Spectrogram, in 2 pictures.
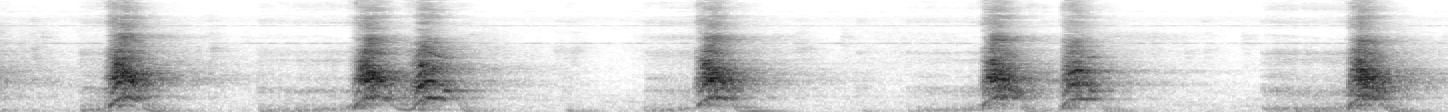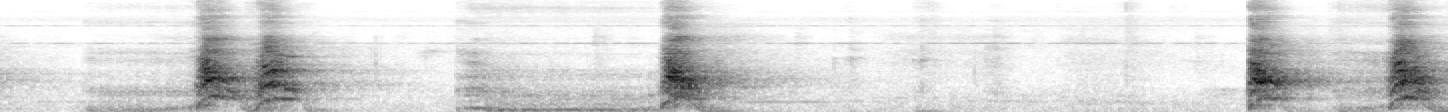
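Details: Shih Tzu dog barking during play, about ten sharp barks in loose pairs and singles spread over fifteen seconds, each a bright burst with a clear gap of silence between.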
